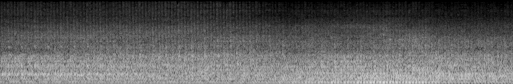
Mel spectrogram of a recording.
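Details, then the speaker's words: Case 1845 skid steer diesel, first start after reinstalling hydraulic pumps, throttled back: steady even idle with a low thrum and no hydraulic whine; normal idle, though both drive neutrals still need adjusting as the axles turn. "throttle back push the button sounds all right so far"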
